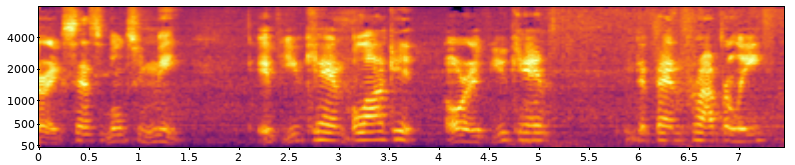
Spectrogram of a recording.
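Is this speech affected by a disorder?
Yes: cerebral palsy.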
